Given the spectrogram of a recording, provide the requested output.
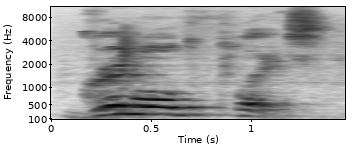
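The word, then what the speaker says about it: Grimmauld Place: Grimald. Grimold. Grimold Place. It is a grim old place.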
